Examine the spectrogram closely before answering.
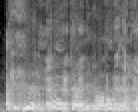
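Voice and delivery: loud laughing exclamation. Real, not acted. Laughing at the club name.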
